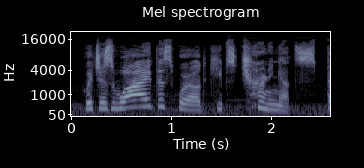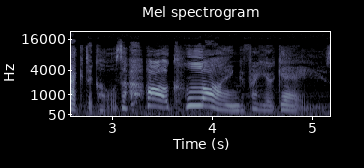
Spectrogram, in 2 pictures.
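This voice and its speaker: A young female trickster streamer from an anime-style video game. Her voice is very high and swoops around in lively, theatrical arcs. She is playful and teasing, mischievous and hungry for attention. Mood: sly, provocative. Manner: playful, teasing, theatrical, with giggles and drawn-out words.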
